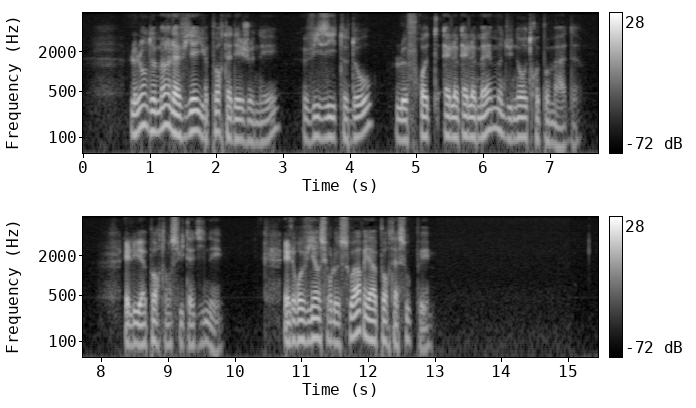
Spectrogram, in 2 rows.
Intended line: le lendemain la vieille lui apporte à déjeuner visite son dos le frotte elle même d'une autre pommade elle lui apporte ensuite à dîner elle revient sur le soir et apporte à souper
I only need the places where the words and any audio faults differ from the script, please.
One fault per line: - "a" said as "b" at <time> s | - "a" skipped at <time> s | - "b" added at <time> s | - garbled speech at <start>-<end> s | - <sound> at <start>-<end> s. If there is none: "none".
- "lui" skipped at 1.8 s
- "son" skipped at 4.0 s
- "elle" added at 5.6 s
